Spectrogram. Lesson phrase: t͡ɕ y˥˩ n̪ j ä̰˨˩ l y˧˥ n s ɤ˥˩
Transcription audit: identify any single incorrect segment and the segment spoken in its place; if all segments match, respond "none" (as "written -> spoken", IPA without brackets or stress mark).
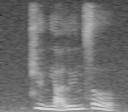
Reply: none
